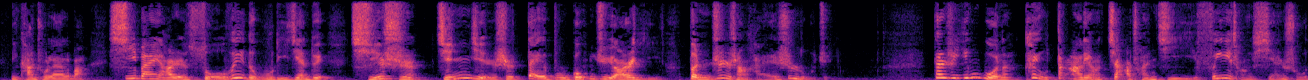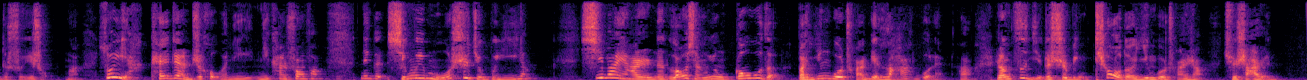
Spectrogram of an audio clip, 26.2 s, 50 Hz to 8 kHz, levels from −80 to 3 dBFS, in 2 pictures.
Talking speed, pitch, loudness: 260 characters per minute, 155 Hz, -22 LUFS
